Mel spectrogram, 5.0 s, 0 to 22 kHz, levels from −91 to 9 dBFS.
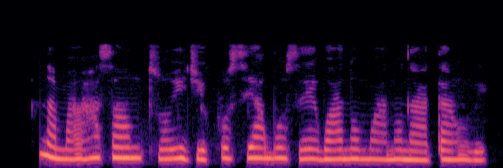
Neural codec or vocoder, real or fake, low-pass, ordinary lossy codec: none; real; 7.2 kHz; none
